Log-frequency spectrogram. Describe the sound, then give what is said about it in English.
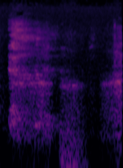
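A single sharp sneeze, a sudden breathy burst that trails into a lower, rough exhale and some faint throat noise afterward, with no talking. “Bless you.”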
